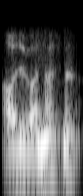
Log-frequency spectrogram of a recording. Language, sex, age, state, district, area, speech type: Nepali, male, 30-45, West Bengal, Darjeeling, rural, conversation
